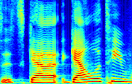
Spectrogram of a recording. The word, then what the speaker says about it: Galati: It's Galati rhymes with galaxy.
